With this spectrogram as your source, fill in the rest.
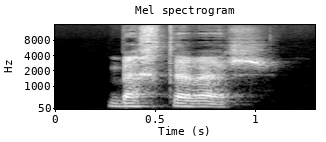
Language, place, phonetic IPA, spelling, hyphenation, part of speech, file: Azerbaijani, Baku, [bæxdæˈvæɾ], bəxtəvər, bəx‧tə‧vər, adjective / noun, LL-Q9292 (aze)-bəxtəvər.wav
- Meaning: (adjective) 1. lucky, fortunate 2. happy; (noun) a lucky person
